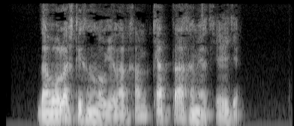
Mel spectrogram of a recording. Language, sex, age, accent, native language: Uzbek, male, 18-24, Qashqadaryo, Uzbek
